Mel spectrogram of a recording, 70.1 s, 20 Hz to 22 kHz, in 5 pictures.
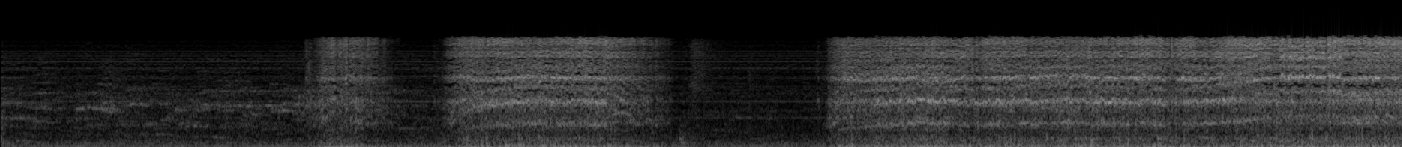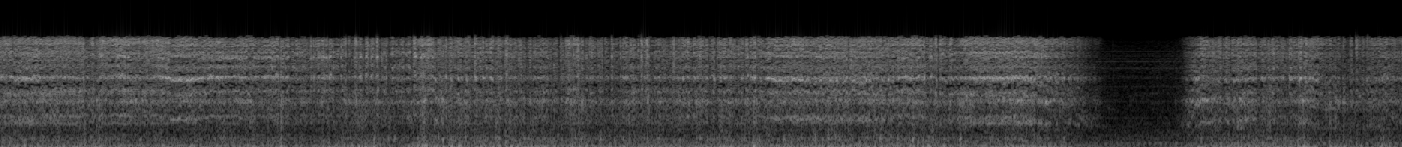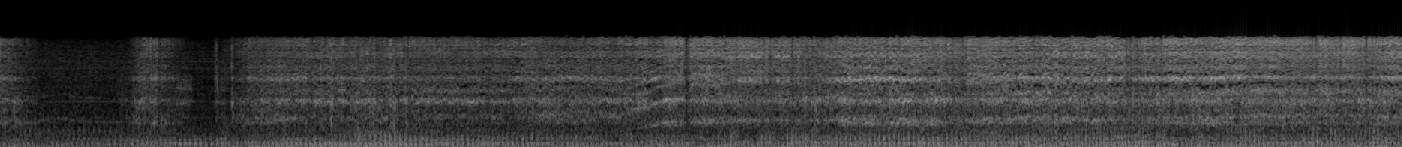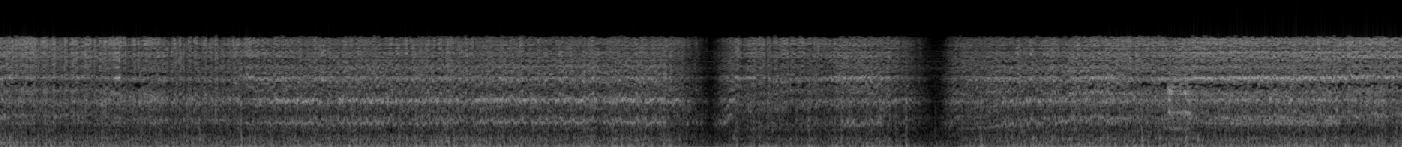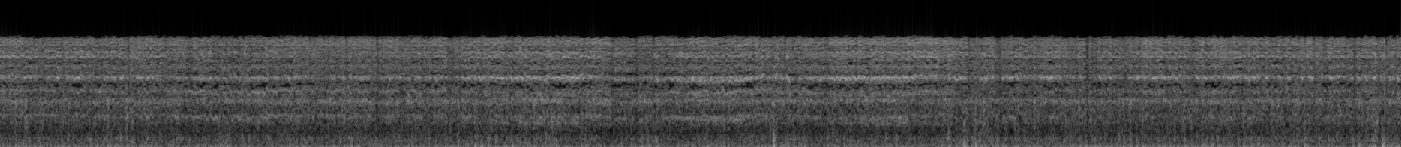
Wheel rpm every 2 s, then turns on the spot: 0, 20, 100, 20, 140, 170, 210, 230, 230, 230, 220, 200, 40, 120, 20, 90, 120, 180, 200, 210, 230, 220, 170, 150, 110, 100, 190, 220, 230, 230, 220, 220, 230, 230, 230.
none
